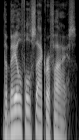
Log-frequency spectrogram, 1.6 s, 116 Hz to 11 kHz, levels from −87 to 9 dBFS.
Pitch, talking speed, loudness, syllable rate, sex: 130 Hz, 115 wpm, -18 LUFS, 5.7 syllables/s, male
